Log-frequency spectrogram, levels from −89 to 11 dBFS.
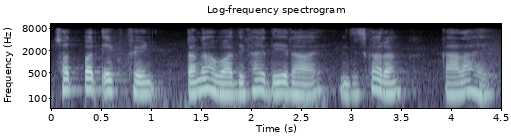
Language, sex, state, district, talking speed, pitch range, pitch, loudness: Hindi, male, West Bengal, Alipurduar, 185 wpm, 130-160 Hz, 140 Hz, -18 LUFS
